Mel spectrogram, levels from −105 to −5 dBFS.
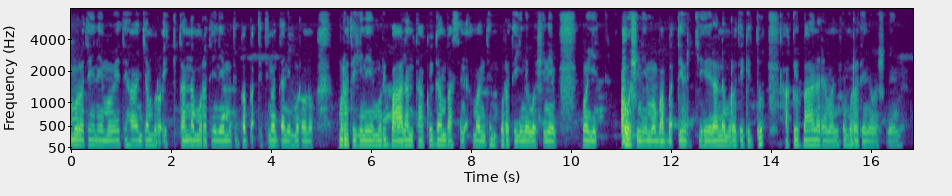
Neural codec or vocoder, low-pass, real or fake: none; 7.2 kHz; real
